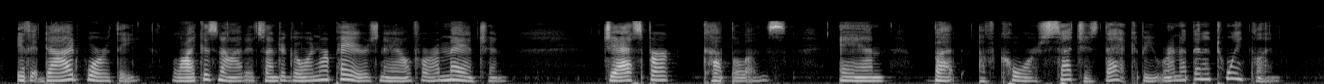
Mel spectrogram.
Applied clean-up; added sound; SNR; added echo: none; none; none; none.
